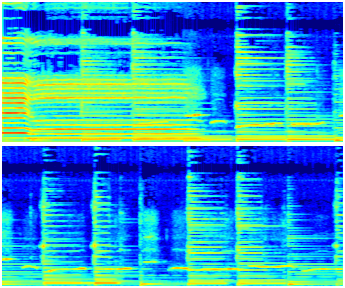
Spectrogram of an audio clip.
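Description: Acoustic guitar picked and strummed as song accompaniment. A sung note is held for about the first two and a half seconds. From about three seconds in, a whistled melody sounds over the guitar.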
